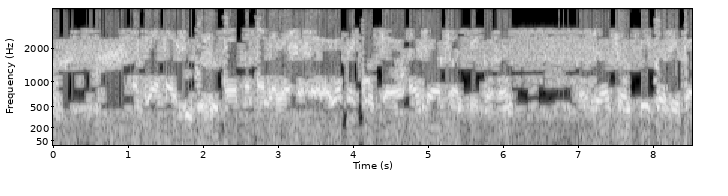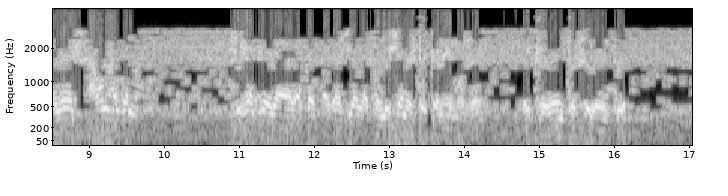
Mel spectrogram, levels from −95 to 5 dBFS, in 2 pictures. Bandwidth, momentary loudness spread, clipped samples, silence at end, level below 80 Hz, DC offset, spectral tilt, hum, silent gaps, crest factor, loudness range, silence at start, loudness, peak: 4 kHz; 6 LU; 4%; 0 s; -34 dBFS; under 0.1%; -8 dB/octave; none; none; 6 dB; 2 LU; 0 s; -6 LUFS; 0 dBFS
